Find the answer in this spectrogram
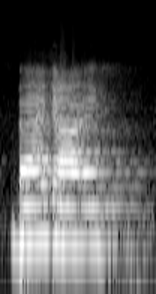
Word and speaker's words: bagay: Bagay, sounds like you're saying bad guy, but you're saying bagay, thing.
